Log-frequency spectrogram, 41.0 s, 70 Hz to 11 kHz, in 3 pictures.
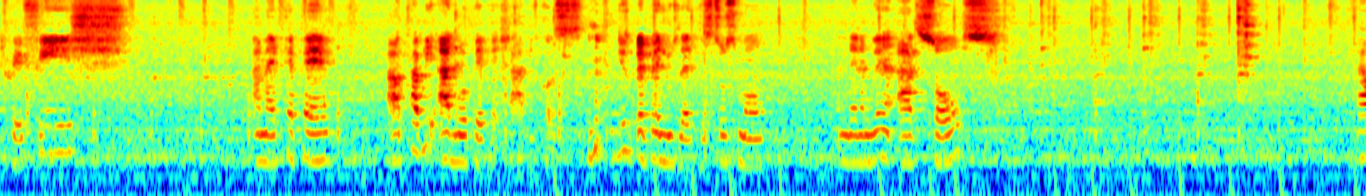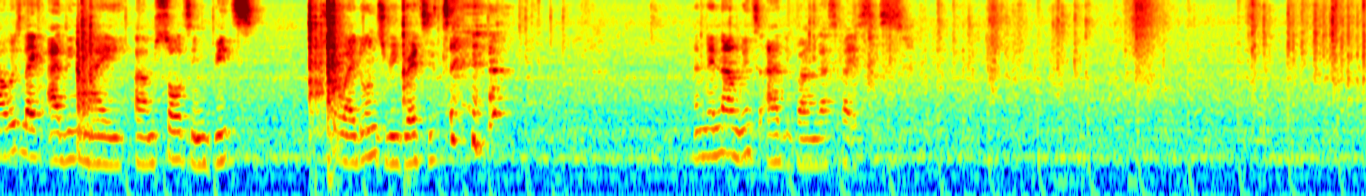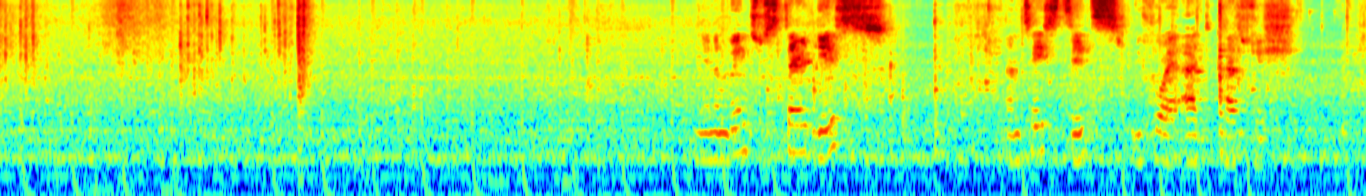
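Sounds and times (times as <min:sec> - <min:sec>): steady low hum: 0:00.0 - 0:40.9.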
